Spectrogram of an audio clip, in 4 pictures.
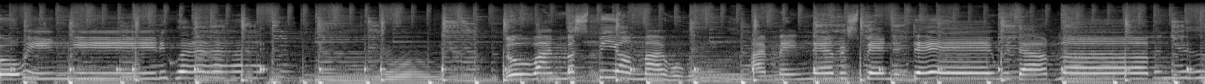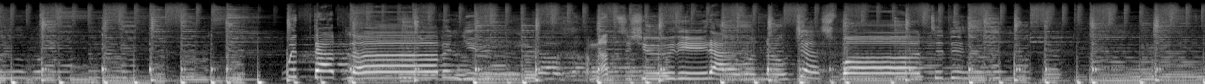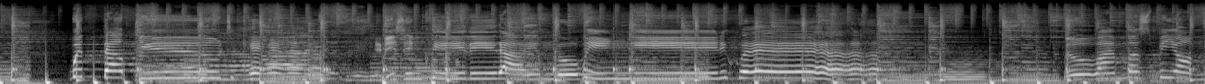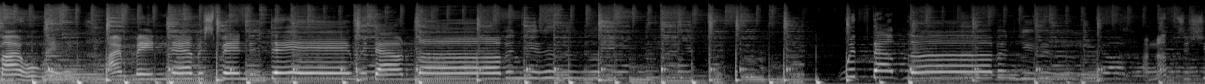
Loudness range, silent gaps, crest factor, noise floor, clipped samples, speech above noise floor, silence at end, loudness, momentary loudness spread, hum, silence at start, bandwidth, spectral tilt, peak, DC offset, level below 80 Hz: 12 LU; none; 18 dB; -38 dBFS; under 0.1%; 22 dB; 0 s; -17 LUFS; 14 LU; none; 0 s; 19.5 kHz; -4.5 dB/octave; 0 dBFS; 0.3%; -26 dBFS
